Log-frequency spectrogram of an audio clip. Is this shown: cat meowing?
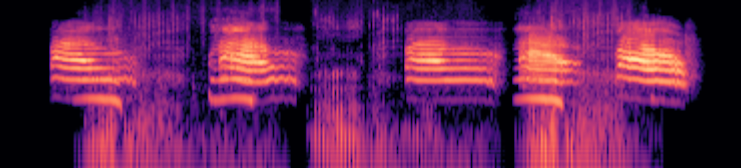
yes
